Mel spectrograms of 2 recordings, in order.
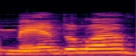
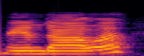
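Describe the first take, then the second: First: "Mandala" as MAN-duh-luh; first-syllable stress. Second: "mandala" as man-DAH-luh; open, stressed middle "ah" in "mandala"; alternative pronunciation. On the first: Vlogger naming the brand, "Mandala" as MAN-duh-luh. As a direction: stress the start of "Mandala", weak middle vowel. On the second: Vlogger adding the other version, "mandala" as man-DAH-luh. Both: Shown as a demonstration. Gives both versions of brand name.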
